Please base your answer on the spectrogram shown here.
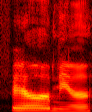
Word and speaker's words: Faramir: But I really like Faramir. I think I said his name wrong again. Yeah, no, I did. I said it right. You got to take away the N. There's no N. Faramir.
